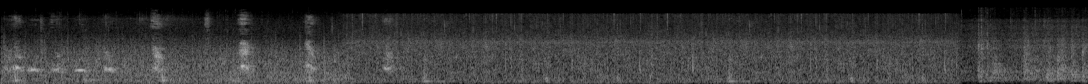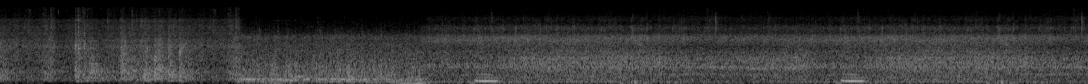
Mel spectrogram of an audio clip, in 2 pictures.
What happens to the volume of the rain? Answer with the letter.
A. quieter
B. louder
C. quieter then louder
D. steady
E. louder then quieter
D.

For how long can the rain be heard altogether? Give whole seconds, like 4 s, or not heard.
22 s.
